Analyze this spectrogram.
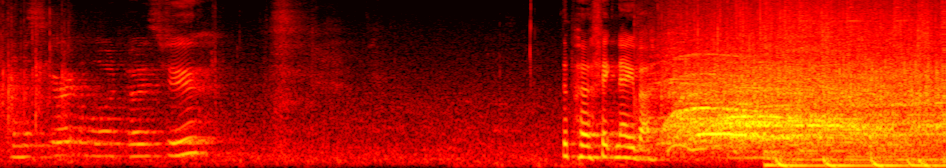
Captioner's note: applause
